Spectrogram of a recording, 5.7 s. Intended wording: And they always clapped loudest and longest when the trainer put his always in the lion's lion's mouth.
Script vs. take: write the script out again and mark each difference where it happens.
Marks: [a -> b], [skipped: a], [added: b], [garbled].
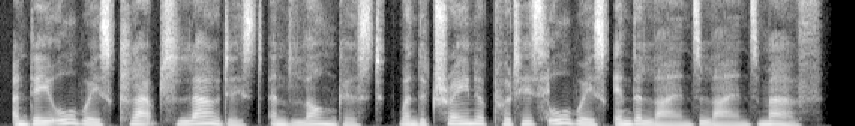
And they always clapped loudest and longest when the trainer put his always in the lion's lion's mouth.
